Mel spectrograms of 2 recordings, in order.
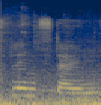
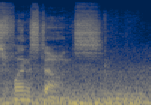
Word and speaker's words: Flintstones: But the people admit the T because the way we pronounce it is Flintstones since we were kids. It's like Flintstones meet the Flintstones, right? Like so we don't really pronounce the T just the way it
